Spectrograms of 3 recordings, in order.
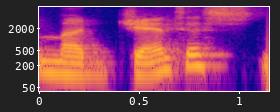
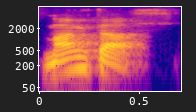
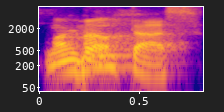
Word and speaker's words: Mangtas: And now you're founder at how do you say it? Magentis? – Mangtas. – Mangtas. – It's like mango. All right. And then tas.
